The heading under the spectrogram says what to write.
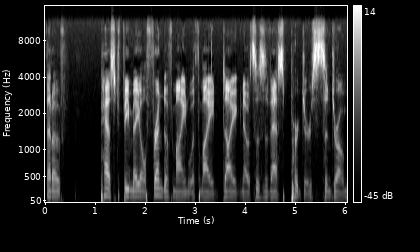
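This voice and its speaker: At a fairly slow pace, a man talks in a flat, monotone way at a medium pitch. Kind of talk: humorous documentary-style monologue.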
